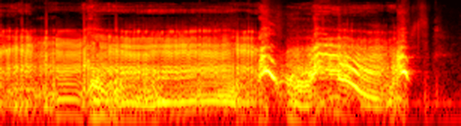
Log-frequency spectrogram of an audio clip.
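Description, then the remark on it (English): A person on an internet radio show imitates a dog as a weekly address to dog listeners, trying to rile them up. It starts with a long, rough, loud growl, then breaks into a few yelping barks that swoop up and down in pitch before cutting off. “Should I do my weekly address to the dogs?”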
